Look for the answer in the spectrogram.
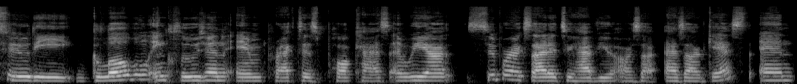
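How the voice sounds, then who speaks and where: A co-host with a mid-pitched voice welcomes a guest and asks questions. The manner is friendly and upbeat. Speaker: podcast co-host. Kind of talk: interview questions.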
